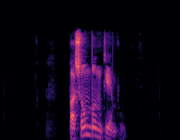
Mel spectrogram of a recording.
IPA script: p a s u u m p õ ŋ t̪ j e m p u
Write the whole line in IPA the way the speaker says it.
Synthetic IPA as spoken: p a s o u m b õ n t̪ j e m p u

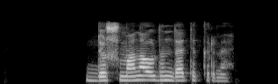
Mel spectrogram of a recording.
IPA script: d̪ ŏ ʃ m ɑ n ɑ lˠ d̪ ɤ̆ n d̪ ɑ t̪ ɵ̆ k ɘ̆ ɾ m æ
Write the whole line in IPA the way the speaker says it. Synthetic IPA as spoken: d̪ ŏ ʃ m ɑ n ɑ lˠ d̪ ɤ̆ n d̪ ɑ t̪ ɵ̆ k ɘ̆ ɾ m æ

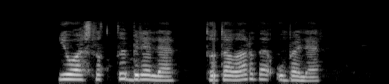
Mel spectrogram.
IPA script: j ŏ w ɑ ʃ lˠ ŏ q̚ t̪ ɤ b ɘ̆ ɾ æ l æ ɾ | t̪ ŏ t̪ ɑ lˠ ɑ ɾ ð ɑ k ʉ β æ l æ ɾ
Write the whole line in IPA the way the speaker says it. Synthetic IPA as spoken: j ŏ w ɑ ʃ lˠ ɤ̆ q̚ t̪ ɤ b ɘ̆ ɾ æ l æ ɾ | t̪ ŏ t̪ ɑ lˠ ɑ ɾ ð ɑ ʔ ʉ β æ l æ ɾ

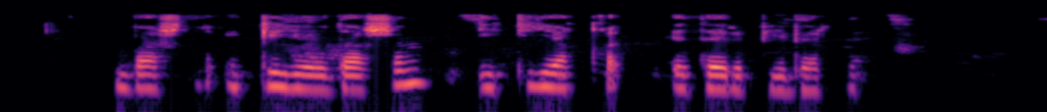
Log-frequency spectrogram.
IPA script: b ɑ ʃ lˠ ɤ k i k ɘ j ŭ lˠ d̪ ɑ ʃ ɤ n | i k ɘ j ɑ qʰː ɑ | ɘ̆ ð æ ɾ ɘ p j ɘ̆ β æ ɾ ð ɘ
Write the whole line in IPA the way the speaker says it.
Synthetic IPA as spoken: b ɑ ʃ lˠ ɤ q i k ɘ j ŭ lˠ d̪ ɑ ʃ ɤ n | i k ɘ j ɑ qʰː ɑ | ɘ̆ ð æ ɾ ɘ p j ɘ̆ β æ ɾ ð ɘ

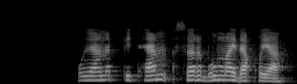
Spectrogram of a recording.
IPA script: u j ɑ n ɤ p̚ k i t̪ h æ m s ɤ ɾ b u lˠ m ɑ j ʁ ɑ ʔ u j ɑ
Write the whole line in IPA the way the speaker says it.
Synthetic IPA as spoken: u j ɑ n ɤ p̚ k i t̪ h æ m s ɤ ɾ b u lˠ m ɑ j ð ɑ q u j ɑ

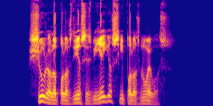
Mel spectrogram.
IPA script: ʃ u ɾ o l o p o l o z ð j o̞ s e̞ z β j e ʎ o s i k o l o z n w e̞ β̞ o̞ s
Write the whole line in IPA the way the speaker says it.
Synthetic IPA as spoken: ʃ u ɾ o l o p o l o z ð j o̞ s e̞ z β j e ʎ o s i p o l o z n w e̞ β̞ o̞ s

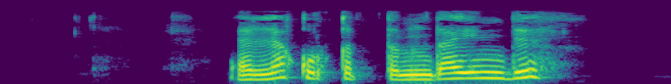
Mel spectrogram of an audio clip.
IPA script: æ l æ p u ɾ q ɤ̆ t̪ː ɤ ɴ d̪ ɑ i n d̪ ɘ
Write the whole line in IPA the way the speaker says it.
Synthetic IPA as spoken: æ lː æ q u ɾ q ɤ̆ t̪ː ɤ m d̪ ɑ i n d̪ ɘ

